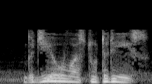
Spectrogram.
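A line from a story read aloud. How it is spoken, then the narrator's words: Menacing, mouth full. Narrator (Russian): что-то жуя, и грозно глянул из-под бровей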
